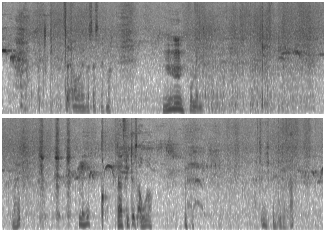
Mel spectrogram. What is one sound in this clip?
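A man speaks gently and reassuringly to a child nearby.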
